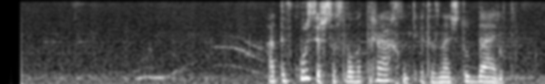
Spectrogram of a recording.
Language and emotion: Russian, angry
